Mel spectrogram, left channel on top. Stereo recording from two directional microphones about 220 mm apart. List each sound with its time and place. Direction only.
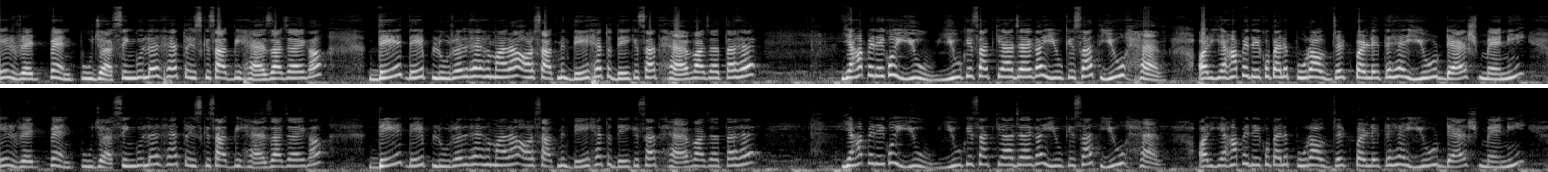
0.0 s a woman's voice: 25° left (ahead or behind)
